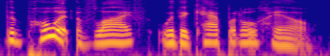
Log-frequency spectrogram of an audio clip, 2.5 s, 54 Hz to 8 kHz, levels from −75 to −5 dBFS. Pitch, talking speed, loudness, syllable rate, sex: 185 Hz, 195 wpm, -20 LUFS, 4.6 syllables/s, female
